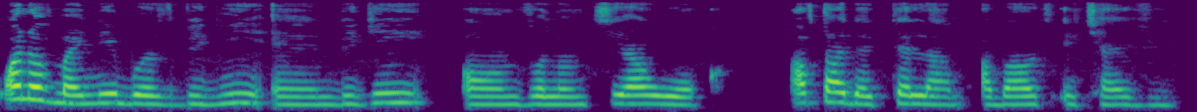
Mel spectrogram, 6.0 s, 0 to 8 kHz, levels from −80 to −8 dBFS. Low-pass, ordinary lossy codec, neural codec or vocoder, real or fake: 7.2 kHz; none; none; real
